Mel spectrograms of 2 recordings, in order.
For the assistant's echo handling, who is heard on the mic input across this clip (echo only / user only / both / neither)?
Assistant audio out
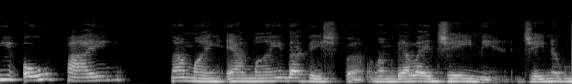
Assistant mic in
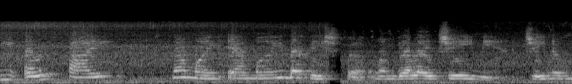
echo only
